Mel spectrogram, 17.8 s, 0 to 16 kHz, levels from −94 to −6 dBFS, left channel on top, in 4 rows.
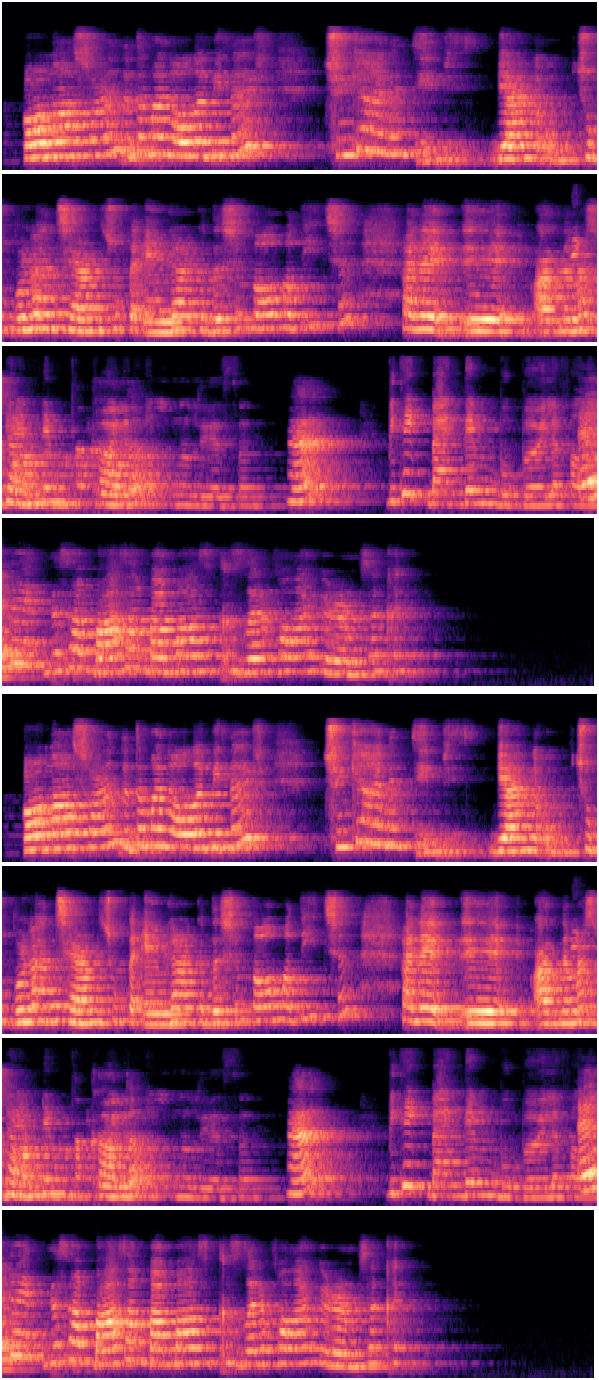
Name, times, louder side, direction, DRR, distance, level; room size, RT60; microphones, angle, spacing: voice 1, 0.2-10.0 11.1-11.4 13.2-16.4, right 1 dB, 90° right, 2 dB, 0.7 m, -21 dB
voice 2, 8.7-10.9 11.8-13.4, equal, 15° left, 4 dB, 0.4 m, -28 dB
3.2 x 2.5 x 2.8 m, 0.86 s
head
